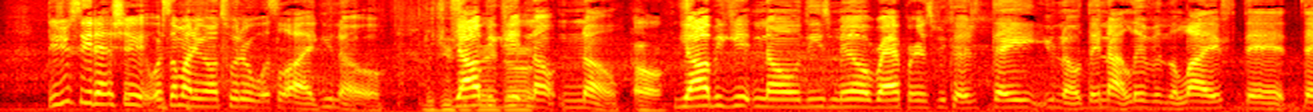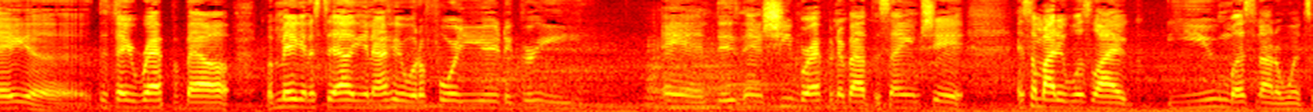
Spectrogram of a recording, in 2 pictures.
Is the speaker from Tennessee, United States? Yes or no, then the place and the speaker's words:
yes; Nashville, Tennessee, United States; I'm from Nashville, so there's plenty live music down here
